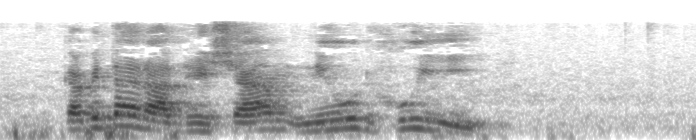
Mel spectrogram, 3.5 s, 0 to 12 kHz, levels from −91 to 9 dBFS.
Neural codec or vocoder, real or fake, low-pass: none; real; 7.2 kHz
